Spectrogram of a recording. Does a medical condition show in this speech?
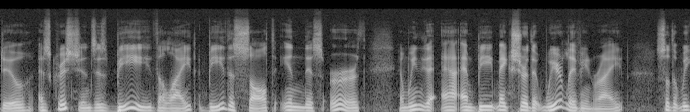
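No.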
